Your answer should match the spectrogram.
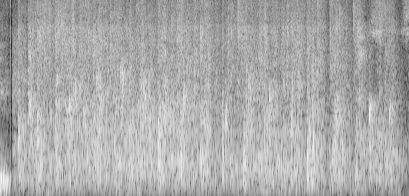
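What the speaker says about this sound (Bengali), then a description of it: "লাগাও জোরে হাততালি" A crowd of schoolchildren claps loudly and continuously at a Children's Day magic show in a school, a dense, close and sustained burst of applause.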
